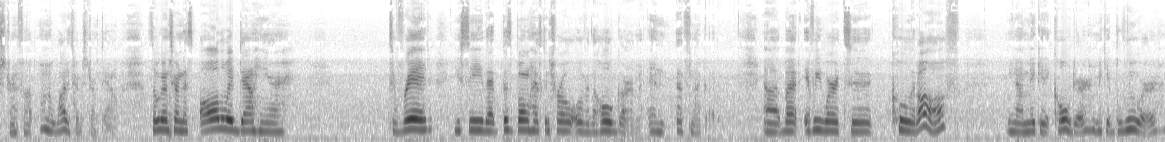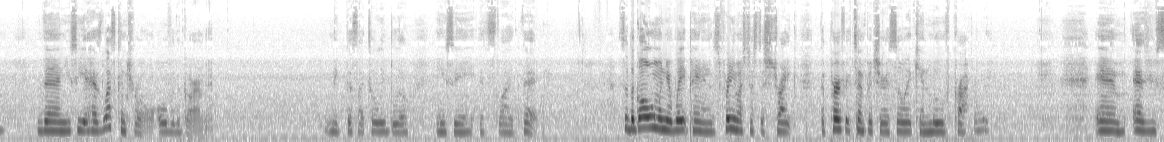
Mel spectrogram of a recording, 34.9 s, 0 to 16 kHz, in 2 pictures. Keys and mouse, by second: 7.1 r, 10.9 a, 11.0 a, 13.4 r, 18.3 r, 23.4 r, 30.4 a, 30.8 a, 31.2 alt+r.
